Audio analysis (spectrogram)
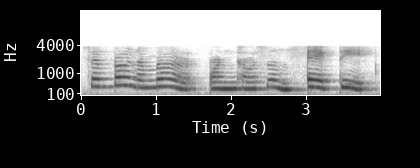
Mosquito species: no mosquito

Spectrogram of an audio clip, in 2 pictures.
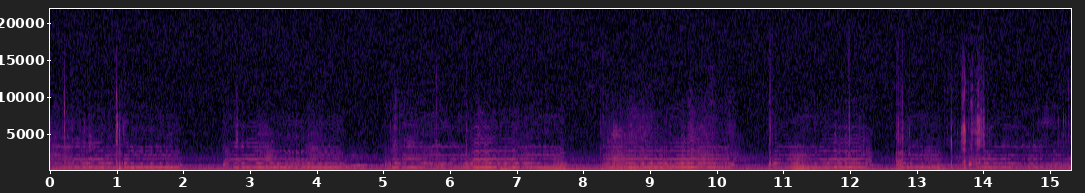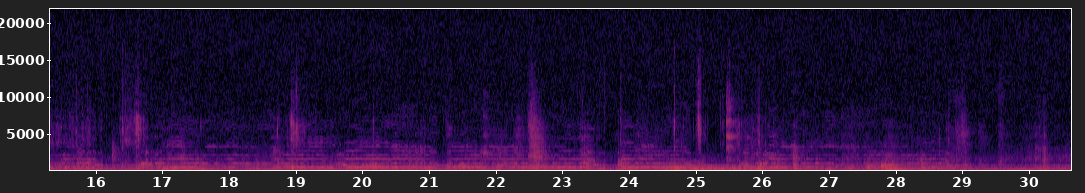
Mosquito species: Culex pipiens complex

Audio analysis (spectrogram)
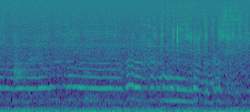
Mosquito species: Anopheles gambiae s.l.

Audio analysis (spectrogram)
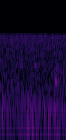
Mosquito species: Anopheles gambiae s.s.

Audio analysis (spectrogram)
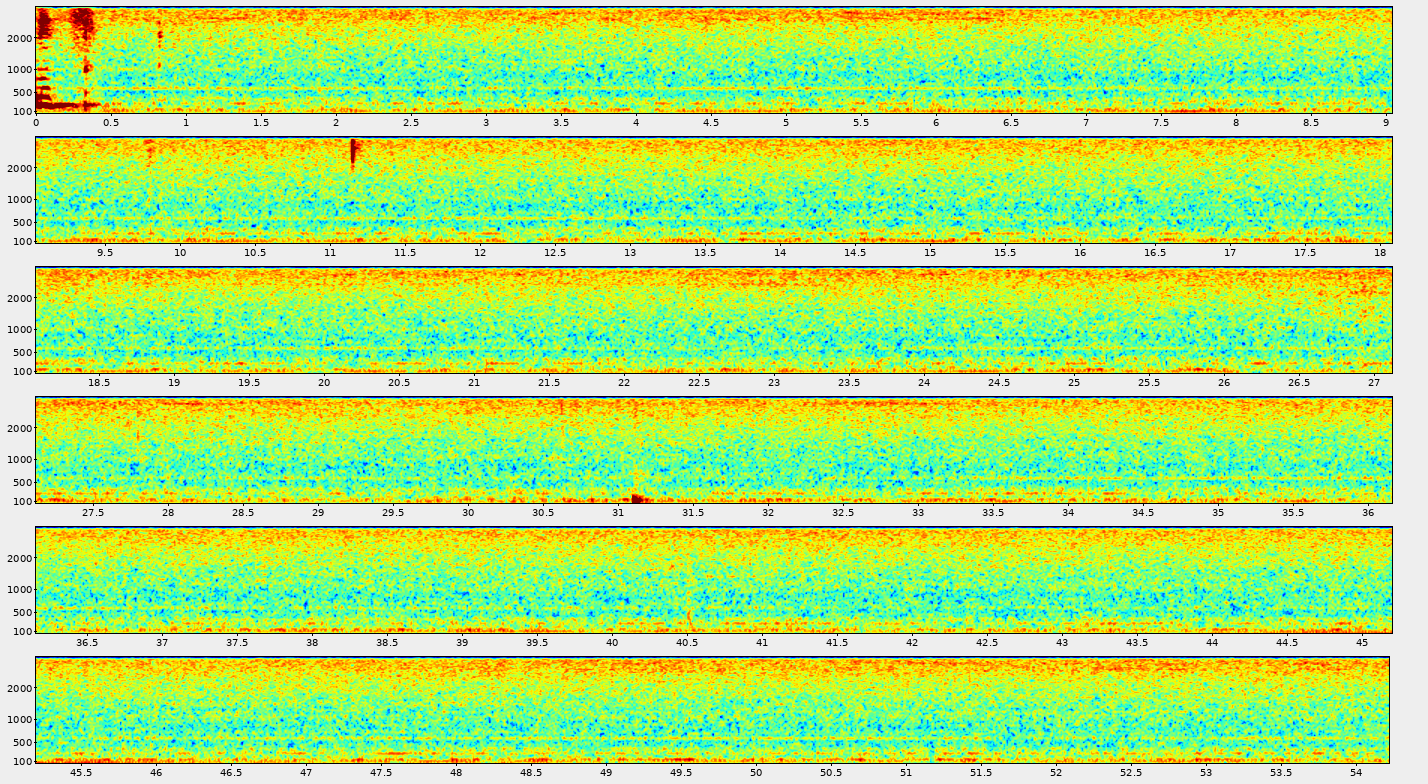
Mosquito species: no mosquito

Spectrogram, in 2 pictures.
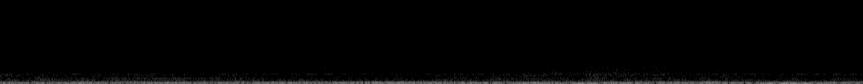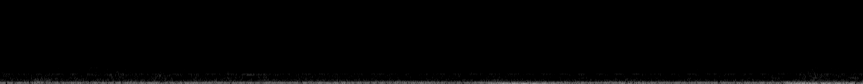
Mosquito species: no mosquito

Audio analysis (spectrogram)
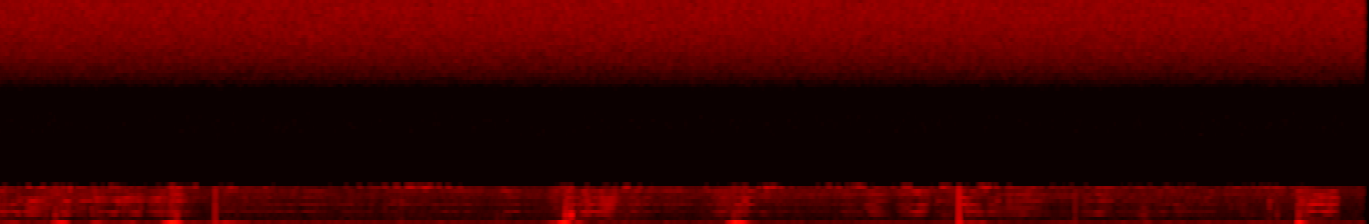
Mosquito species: mosquito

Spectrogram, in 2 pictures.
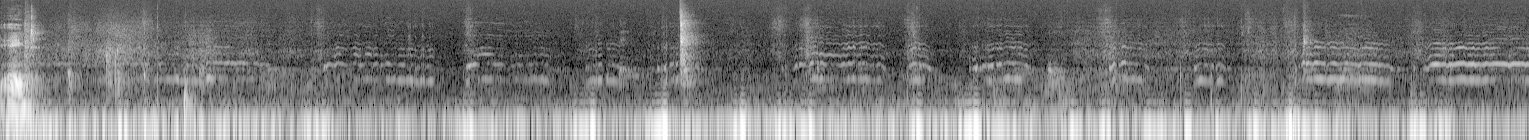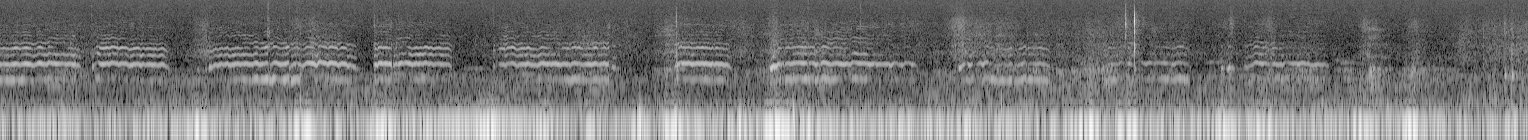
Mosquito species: Culex pipiens complex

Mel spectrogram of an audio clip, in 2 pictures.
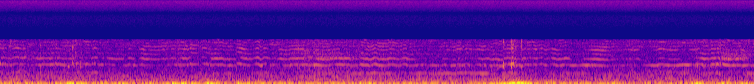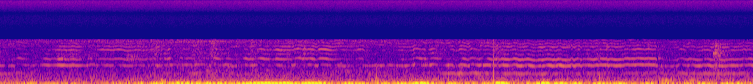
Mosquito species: mosquito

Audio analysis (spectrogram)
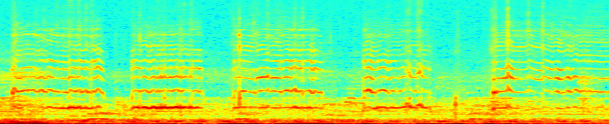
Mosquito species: Culex pipiens complex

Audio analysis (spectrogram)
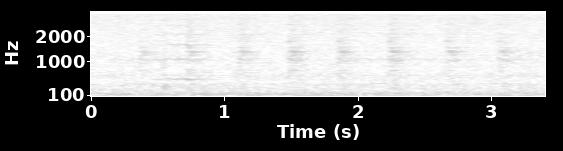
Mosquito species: Anopheles gambiae s.s.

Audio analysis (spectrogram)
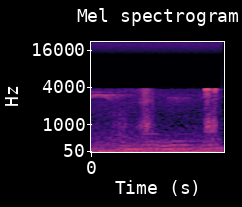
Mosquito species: no mosquito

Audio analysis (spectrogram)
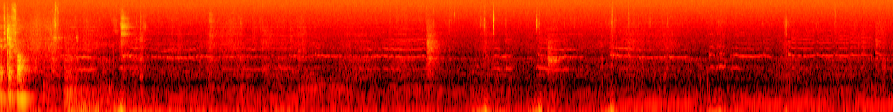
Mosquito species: Anopheles funestus s.s.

